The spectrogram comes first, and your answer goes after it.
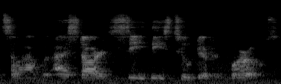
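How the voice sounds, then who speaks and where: A man with an American accent speaks at a moderate pace. Audible room echo and noticeable background noise surround him. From US South, Chattanooga, Tennessee. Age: 40s. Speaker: podcast guest. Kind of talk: casual interview conversation. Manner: halting, many fillers and restarts.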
